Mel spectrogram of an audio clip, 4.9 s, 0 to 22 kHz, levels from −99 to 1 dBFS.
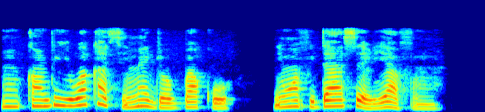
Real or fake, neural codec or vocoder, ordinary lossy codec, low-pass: real; none; none; none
